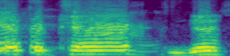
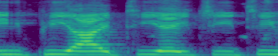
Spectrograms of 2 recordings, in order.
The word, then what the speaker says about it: epithet: But when I say epitaph, just know what I mean. Okay? Because Elyon is an epitaph of El. Okay? You mean the E-P-I-T-H-E-T word, right? Exactly. However you want to spell it. That's epithet.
